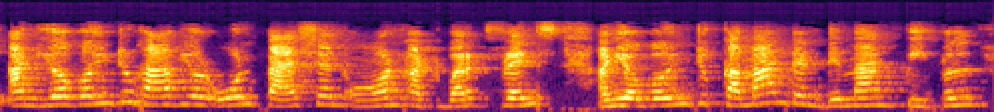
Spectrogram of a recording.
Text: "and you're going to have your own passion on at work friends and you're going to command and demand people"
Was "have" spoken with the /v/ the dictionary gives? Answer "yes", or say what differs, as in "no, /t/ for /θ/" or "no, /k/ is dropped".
yes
